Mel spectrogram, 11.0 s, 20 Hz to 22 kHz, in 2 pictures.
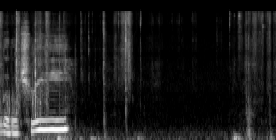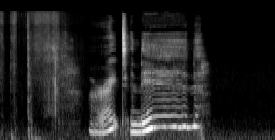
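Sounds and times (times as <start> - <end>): faint paper rustles: 0.0 - 7.1.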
